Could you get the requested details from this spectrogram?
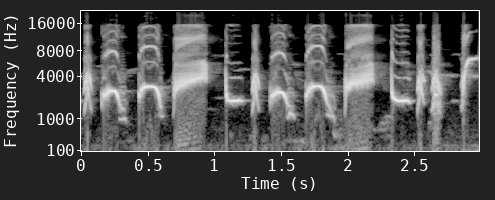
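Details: Varied song of an Asian pied starling singing actively while pumping: paired arched whistled notes repeated several times, broken by harsh rasping bursts and sharp upward squeaks, delivered in a fast, choppy rhythm.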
